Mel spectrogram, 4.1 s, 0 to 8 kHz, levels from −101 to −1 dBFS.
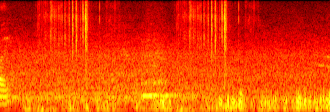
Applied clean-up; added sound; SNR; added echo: none; Scissors; 5 dB; none.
